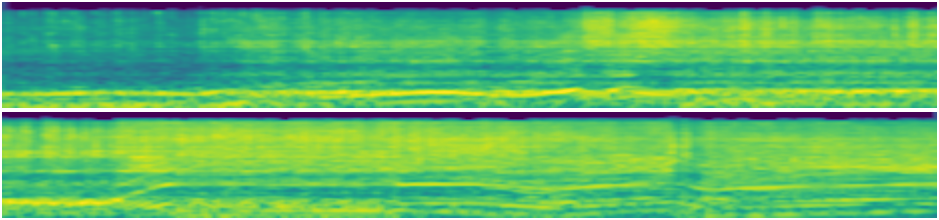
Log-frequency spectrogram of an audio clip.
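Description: A drag racing car's engine revs up hard and roars as the car launches away.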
